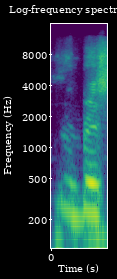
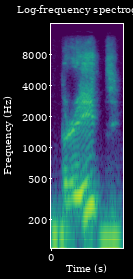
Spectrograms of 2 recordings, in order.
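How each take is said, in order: First: The word ends with an s sound. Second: The word ends with a t sound.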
